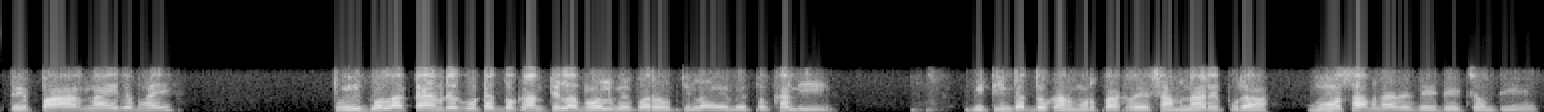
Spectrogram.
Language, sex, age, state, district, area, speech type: Odia, male, 45-60, Odisha, Nabarangpur, rural, conversation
